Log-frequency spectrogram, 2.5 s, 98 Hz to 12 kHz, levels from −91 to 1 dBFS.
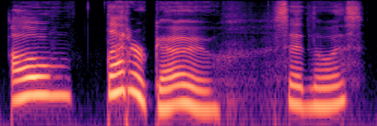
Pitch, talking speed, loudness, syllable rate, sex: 260 Hz, 145 wpm, -16 LUFS, 3.4 syllables/s, female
